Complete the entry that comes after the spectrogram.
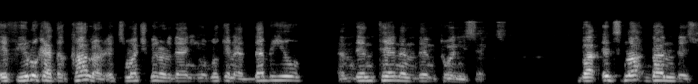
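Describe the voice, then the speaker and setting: A man speaks in a high pitch with big swings in loudness. The sound is dry and close, with no echo. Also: ordinary pitch variation. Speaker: board commissioner. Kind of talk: public hearing deliberation. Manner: slow; halting, repeats words.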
